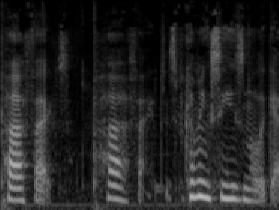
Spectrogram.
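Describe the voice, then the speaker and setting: Captured in a very clean recording with a silent background, a woman with an English accent speaks at a fairly quick pace in a high voice. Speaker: podcast co-host. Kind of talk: casual chat. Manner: stumbles over words.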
